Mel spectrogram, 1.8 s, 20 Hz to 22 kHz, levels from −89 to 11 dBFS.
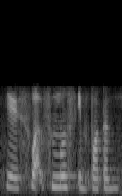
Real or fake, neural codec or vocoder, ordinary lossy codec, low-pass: fake; autoencoder, 48 kHz, 128 numbers a frame, DAC-VAE, trained on Japanese speech; none; 3.6 kHz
